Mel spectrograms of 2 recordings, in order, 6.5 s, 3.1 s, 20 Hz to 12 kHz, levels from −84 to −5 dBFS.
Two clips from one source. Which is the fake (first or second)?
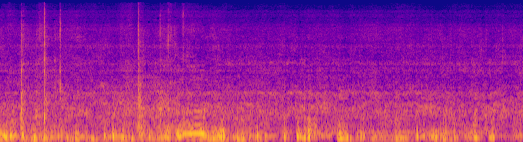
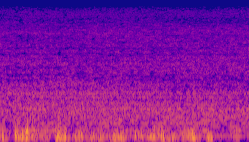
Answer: first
